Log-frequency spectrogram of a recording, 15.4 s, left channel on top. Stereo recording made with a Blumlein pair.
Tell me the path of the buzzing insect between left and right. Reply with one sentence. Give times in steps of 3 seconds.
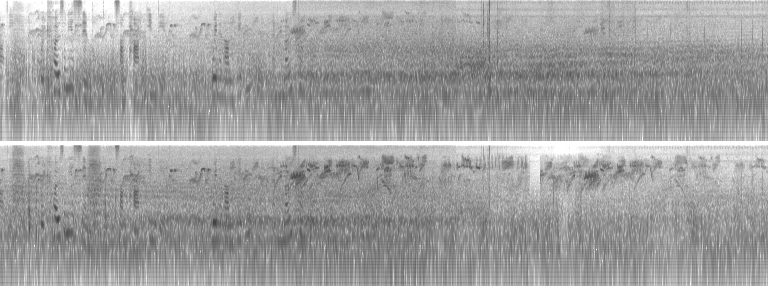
In this clip you hear the buzzing insect on the right from 0 s, in the centre from 6 s and on the left from 9 s.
